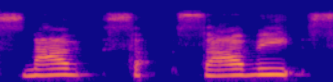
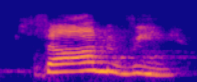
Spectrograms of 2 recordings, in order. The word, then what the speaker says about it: Sanvi: Is it Savi? Say it how to say it, girl. Sanvi. Sanvi, yeah.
